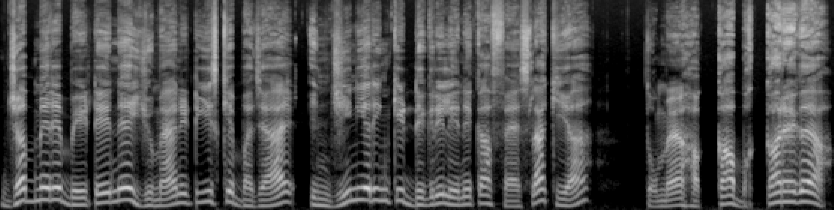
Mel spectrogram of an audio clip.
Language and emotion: Hindi, surprised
